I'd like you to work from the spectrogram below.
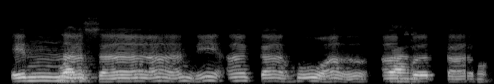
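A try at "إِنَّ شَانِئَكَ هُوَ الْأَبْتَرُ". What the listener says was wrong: Dengungnya kurang. Inna syani. Inna itu guna. Inna syani. Shinnya juga kurang. Shin itu tebal ya. Sya. Bukan sa. Inna syani'aka huwal abtar.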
